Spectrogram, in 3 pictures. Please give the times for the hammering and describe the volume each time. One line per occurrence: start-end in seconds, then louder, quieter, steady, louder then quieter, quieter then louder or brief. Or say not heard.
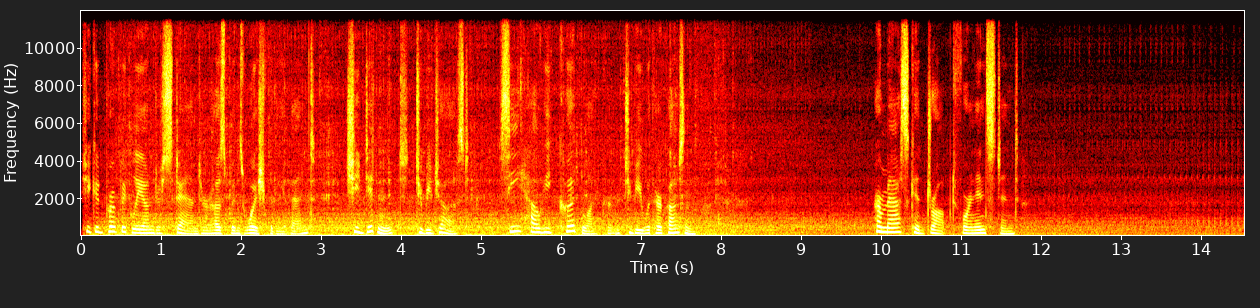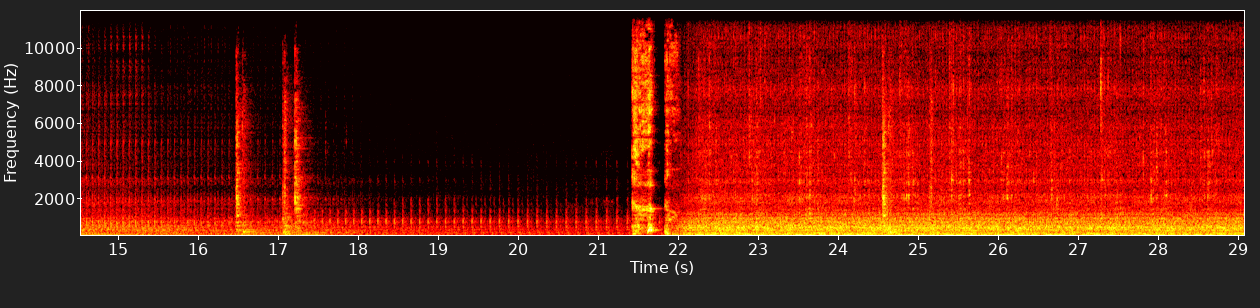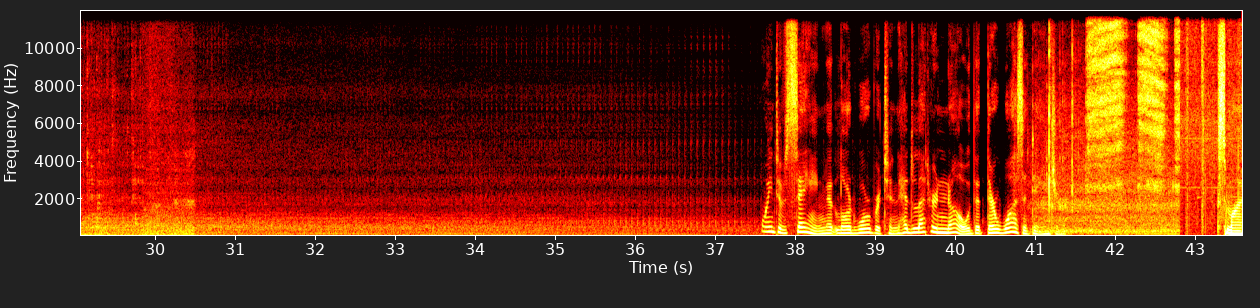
not heard.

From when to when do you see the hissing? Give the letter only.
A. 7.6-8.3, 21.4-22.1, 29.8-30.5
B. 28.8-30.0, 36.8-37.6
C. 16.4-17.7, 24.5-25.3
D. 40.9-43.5
D.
